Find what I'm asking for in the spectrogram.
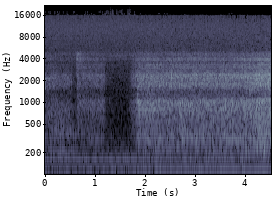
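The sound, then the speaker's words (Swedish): A mine passenger elevator descends at 5 meters per second with a loud, steady, rushing mechanical roar and a brief dip partway through, with no voices. “Då ska vi ta personhissen som kommer 5 meter i sekunden och åka ner.”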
